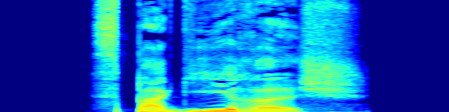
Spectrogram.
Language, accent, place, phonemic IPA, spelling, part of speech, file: German, Germany, Berlin, /spaˈɡiːʁɪʃ/, spagirisch, adjective, De-spagirisch.ogg
- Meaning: spagiric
